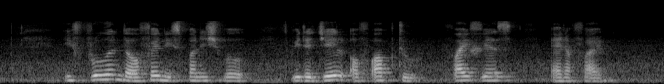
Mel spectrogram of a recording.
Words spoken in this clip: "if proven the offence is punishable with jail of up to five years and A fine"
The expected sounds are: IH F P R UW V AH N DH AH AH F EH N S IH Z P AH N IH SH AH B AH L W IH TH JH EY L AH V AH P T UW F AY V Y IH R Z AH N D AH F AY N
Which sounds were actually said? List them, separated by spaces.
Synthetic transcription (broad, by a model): IH F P R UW AH N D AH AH F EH N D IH S P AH N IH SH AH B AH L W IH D JH EY L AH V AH P T UW F AY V Y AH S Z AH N AH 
